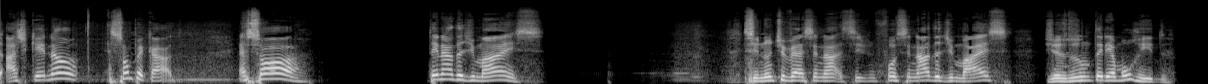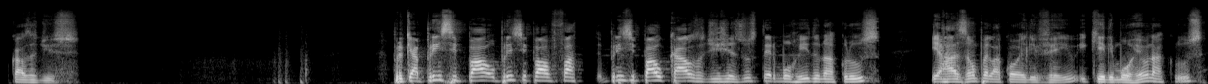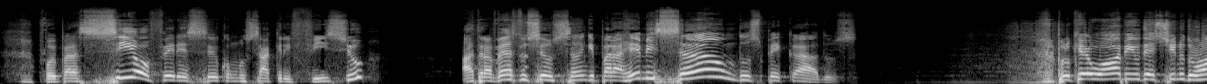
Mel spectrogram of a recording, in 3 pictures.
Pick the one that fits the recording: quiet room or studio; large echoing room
large echoing room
